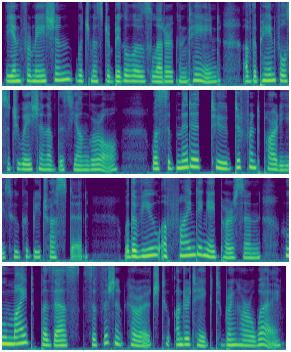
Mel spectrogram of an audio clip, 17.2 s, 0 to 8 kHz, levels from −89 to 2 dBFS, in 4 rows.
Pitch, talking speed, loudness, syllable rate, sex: 195 Hz, 145 wpm, -19 LUFS, 4.6 syllables/s, female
